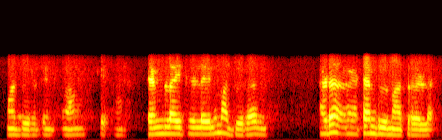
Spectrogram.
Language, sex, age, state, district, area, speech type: Malayalam, female, 18-30, Kerala, Kasaragod, rural, conversation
